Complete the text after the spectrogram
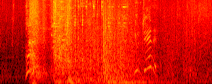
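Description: A heavy wooden gate grinds and rumbles open.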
